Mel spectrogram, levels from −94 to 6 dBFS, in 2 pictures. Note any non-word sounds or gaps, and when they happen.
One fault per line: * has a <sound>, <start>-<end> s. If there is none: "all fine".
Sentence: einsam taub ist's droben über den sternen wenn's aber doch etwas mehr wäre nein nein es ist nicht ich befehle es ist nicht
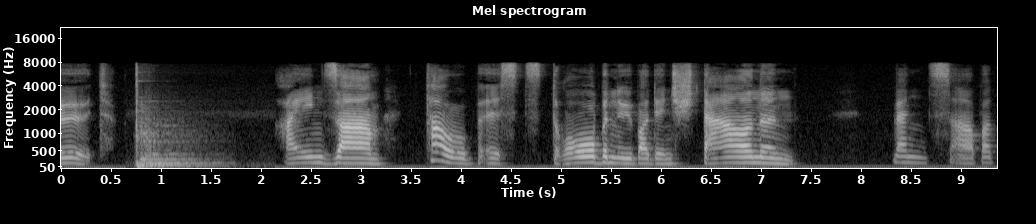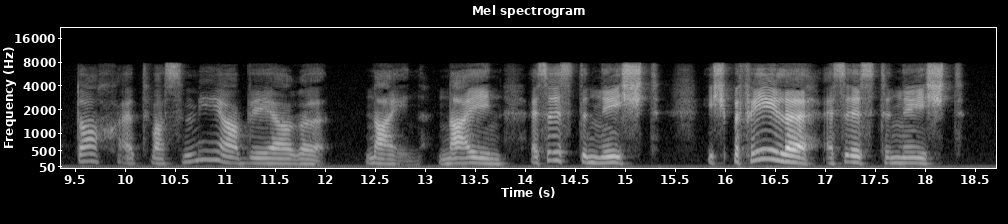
* has a thud, 0.7-1.8 s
